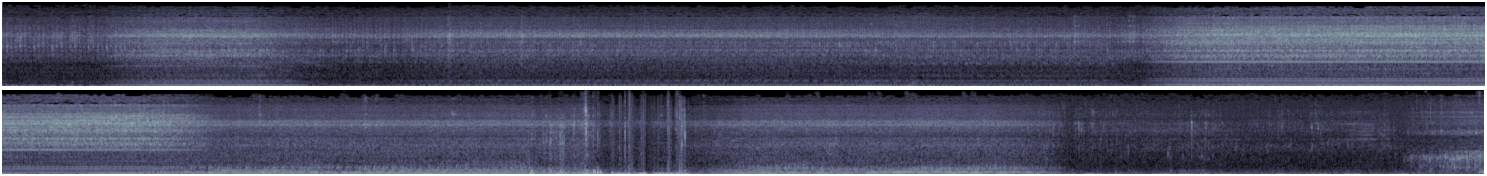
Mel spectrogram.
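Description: Longtail boat engine running under way, its note and loudness changing from cut to cut, loudest in the middle with a low, heavy run. A few sharp, loud crackles come about two-thirds of the way through.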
